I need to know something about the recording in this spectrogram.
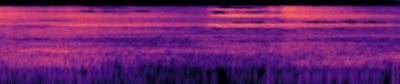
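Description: Badminton rally sounds on an indoor court: a sharp racket hit on the shuttlecock about a second in, with shoes squeaking on the court floor and voices in the hall.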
